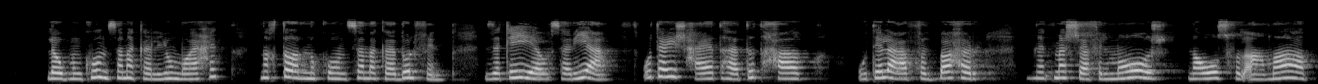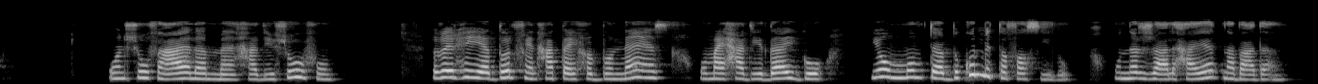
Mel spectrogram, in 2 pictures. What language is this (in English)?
Libyan Arabic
